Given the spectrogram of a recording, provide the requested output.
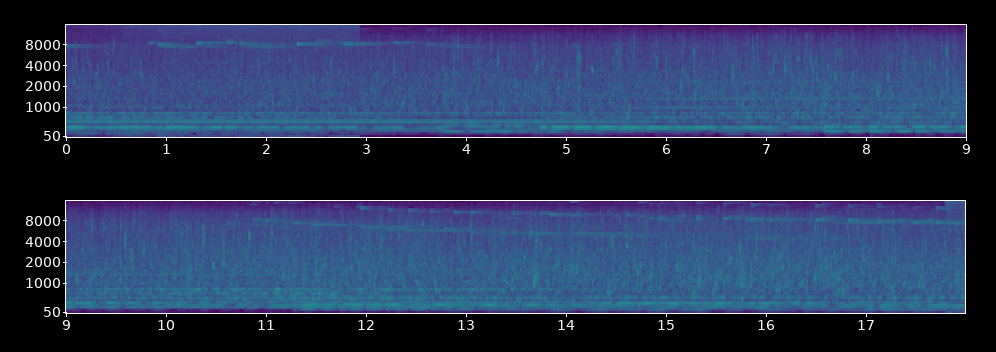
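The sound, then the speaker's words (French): A gentle stream flows and trickles continuously, with soft bubbling throughout, mixed under steady sustained drone-like musical tones at an even, moderate level. No one speaks. “Imaginez les rayons du soleil se reflétant sur ce ruisseau que vous entendez.”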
